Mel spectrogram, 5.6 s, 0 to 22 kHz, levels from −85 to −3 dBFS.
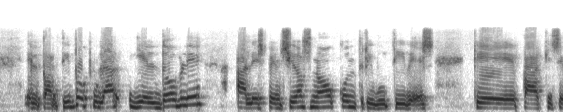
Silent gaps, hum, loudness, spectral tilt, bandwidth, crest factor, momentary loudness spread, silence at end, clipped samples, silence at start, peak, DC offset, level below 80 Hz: none; none; -21 LUFS; -5.5 dB/octave; 8.2 kHz; 18 dB; 5 LU; 0 s; under 0.1%; 0 s; -4 dBFS; under 0.1%; -54 dBFS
